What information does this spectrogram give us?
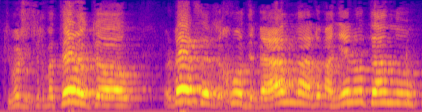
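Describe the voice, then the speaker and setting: A man's voice: extremely high pitch, animated, roomy sound. A man giving a Talmudic study lecture, explaining sources and chanting the quoted texts.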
